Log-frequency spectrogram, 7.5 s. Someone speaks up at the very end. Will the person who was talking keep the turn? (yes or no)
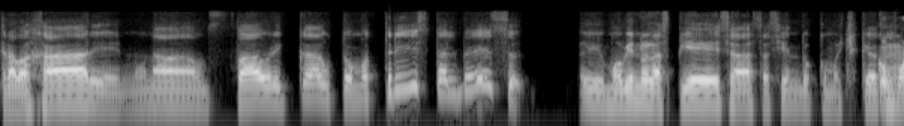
yes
